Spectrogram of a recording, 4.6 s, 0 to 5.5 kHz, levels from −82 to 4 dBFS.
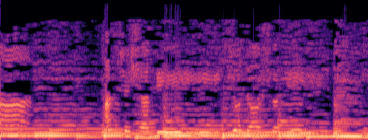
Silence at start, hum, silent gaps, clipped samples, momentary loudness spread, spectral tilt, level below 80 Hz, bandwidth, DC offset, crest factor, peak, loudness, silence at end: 0 s; none; none; 0.4%; 5 LU; -11.5 dB/octave; -46 dBFS; 4.9 kHz; under 0.1%; 10 dB; 0 dBFS; -10 LUFS; 0 s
